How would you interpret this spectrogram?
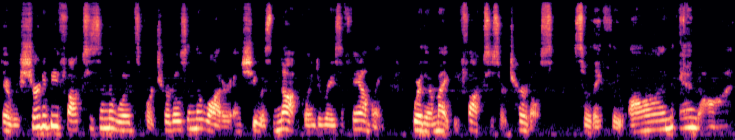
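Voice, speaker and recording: A woman reading a children's storybook aloud expressively, pausing to add simple explanatory asides. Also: mid-range voice, expressive, husky, poor audio. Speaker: storybook reader.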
